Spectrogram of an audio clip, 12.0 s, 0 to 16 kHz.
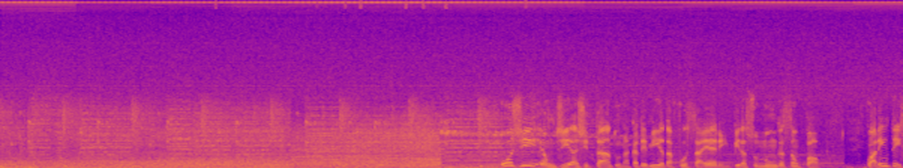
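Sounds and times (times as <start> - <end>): propeller aircraft engines droning: 0.0 - 12.0.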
